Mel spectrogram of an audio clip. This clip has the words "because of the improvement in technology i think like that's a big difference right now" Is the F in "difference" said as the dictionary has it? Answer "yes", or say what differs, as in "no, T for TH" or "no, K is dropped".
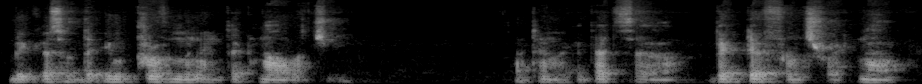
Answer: yes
